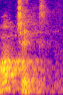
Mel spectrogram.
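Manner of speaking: object with stress on first syllable OB-. English word stress lesson on object: stress on first syllable of object. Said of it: "When you have the stress on the first syllable".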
